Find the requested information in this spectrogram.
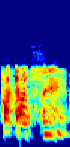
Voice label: blinded, pirate; Counter Strike Model Pack; CS:GO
